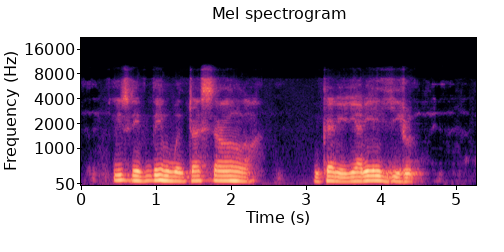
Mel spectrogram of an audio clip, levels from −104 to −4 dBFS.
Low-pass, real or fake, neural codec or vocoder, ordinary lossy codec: 7.2 kHz; fake; codec, 16 kHz, 0.5 kbps, FunCodec, trained on LibriTTS, 25 frames a second; Opus, 24 kbps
